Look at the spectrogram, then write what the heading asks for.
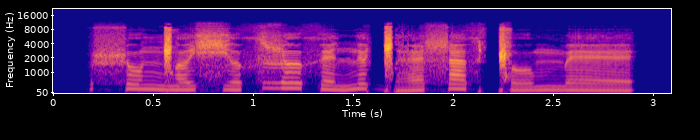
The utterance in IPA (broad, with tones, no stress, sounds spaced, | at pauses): ɬ o˧ ŋ͡ǁ ʌ˩˧ ɕ ɤ˩˧ θ ɮ ɤ˥ θ ɛ˧˩ n ə˥˧ ɡ͡ǁ æ˩˧ ɬ a˥ θ ǁ o˩˧ m ɛ˧˩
